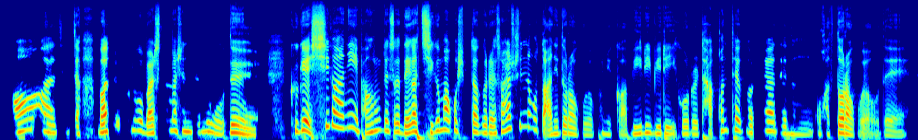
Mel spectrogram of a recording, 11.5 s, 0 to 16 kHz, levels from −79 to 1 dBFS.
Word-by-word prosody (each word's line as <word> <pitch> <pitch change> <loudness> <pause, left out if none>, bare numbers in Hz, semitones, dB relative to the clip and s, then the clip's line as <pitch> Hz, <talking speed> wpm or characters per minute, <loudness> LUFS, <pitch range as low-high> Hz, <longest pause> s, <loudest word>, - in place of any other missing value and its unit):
아 240 -1 +3
진짜 205 -3 -7 0.2
맞아요. 215 +2 +8 0.2
그리고 260 -10 -4
말씀하신 235 +4 0
대로 210 -7 -4
네. 185 -7 +4 0.4
그게 245 0 +5
시간이 340 -6 +3
방송댄스가 235 +2 -1
내가 205 +4 +5
'지금 260 +7 0
하고 260 -1 +3
싶다.' 220 -1 -1
그래서 195 +3 -1
할 300 - +4
수 370 - -8
있는 355 -1 -7
것도 285 -3 0
아니더라고요 165 -3 -2
보니까. 160 -3 -9
미리미리 180 -1 -3
이거를 170 -2 -6
다 - - -2
컨택을 260 -5 -3 0.2
해야 245 -1 +3
되는 160 -4 -8
것 - - -14
같더라고요. 170 -2 +1
네. 120 -4 -10
210 Hz, 385 characters per minute, -23 LUFS, 175-255 Hz, 0.4 s, 맞아요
